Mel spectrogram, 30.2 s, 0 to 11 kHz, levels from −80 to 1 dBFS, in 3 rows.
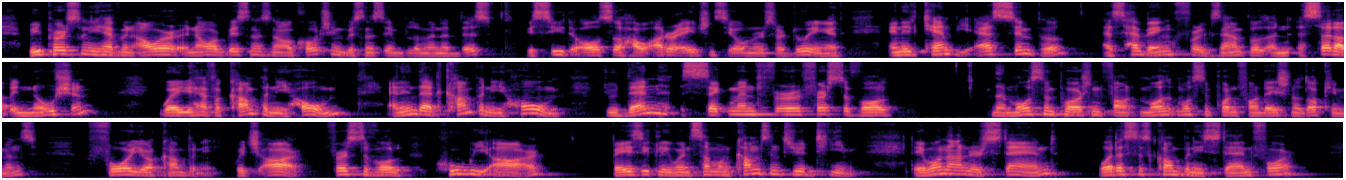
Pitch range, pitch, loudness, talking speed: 120-155 Hz, 140 Hz, -25 LUFS, 185 wpm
